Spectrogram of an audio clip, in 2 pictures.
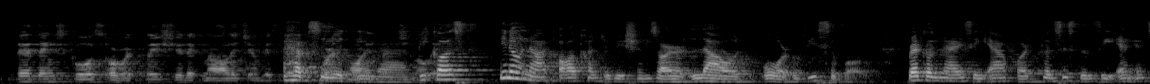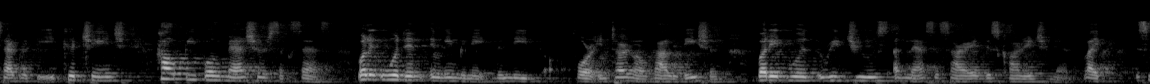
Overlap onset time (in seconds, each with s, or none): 2.8 s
